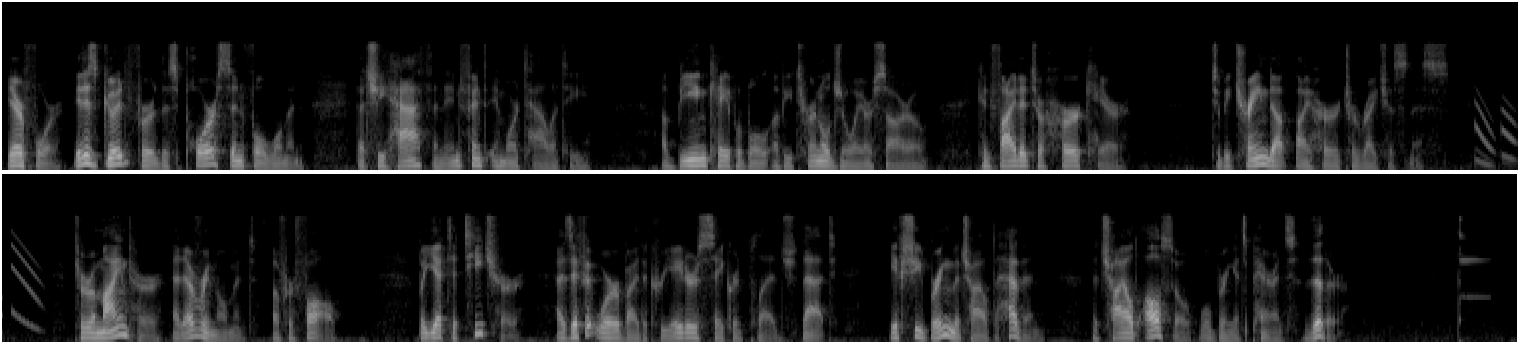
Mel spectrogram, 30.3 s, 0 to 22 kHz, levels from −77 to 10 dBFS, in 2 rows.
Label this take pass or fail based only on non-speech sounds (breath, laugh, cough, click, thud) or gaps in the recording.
fail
